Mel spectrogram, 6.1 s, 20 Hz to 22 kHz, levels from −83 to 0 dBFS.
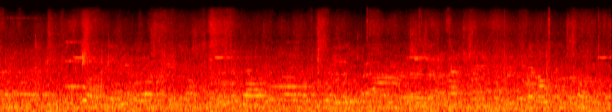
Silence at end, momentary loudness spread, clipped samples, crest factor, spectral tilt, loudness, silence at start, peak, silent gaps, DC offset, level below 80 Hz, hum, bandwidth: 0 s; 2 LU; under 0.1%; 14 dB; -5 dB/octave; -32 LUFS; 0 s; -18 dBFS; none; under 0.1%; -46 dBFS; none; 16.5 kHz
